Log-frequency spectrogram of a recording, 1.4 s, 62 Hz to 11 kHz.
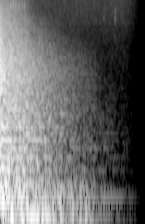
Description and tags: BRAAMS HIT - 2
braams, cinematic, dramatic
